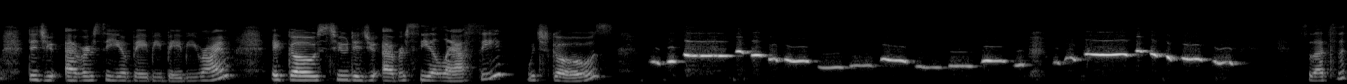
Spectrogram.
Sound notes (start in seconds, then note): 6.5 whistles tune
